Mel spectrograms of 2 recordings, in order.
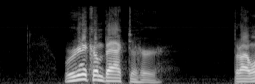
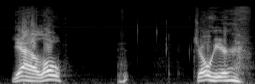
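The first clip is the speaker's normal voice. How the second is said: louder, higher answering voice; phone call voice; 5 semitones higher, 7 dB louder than usual. Pretend.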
